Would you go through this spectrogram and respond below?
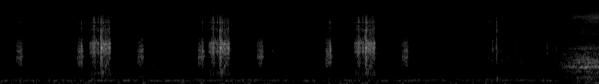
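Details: Roe deer barking in Burgundy in mid-July: harsh, hoarse single barks spaced a second or more apart, from a pair of roe deer, a buck and doe, that entered a field silently.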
